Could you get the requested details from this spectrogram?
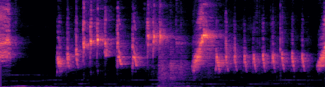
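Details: Energetic, nearly continuous song of a long-tailed shrike, meant to help silent birds start singing: rapid high twittering notes, rising sweeps and chattering trills repeated several times a second, with a low rumble underneath.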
